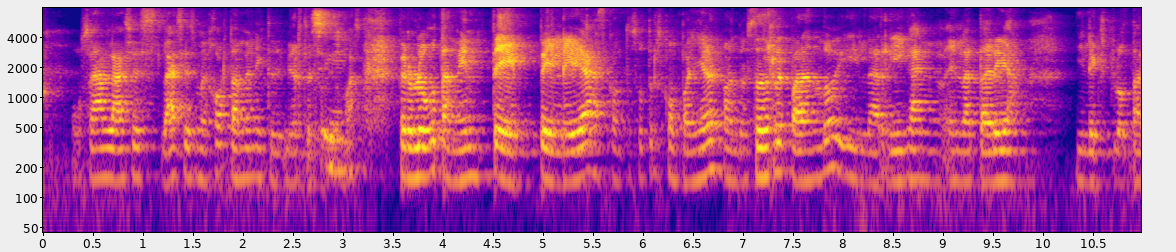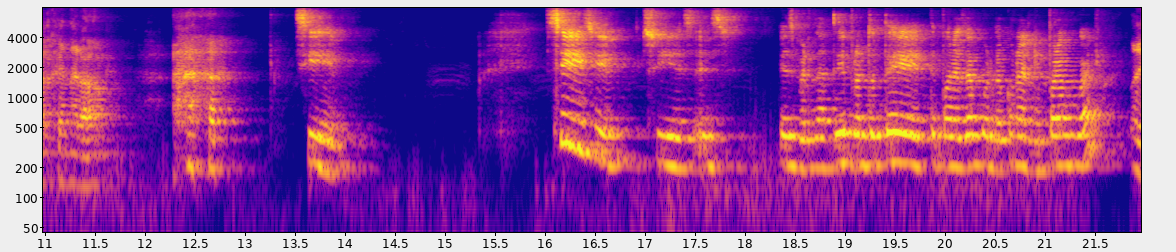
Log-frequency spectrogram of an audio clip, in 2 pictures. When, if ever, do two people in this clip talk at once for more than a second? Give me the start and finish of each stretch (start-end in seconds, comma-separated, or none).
none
